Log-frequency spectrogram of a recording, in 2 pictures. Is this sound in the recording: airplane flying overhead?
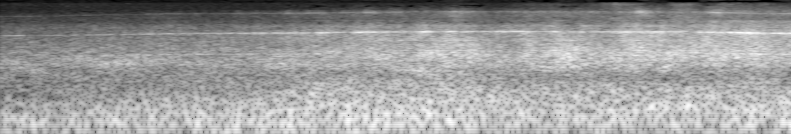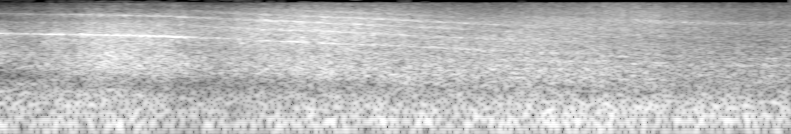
yes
